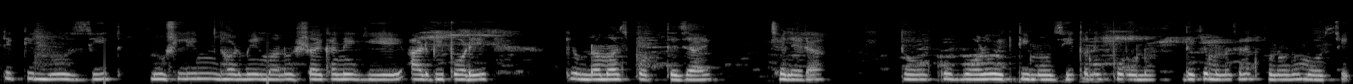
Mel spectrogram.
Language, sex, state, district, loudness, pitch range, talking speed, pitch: Bengali, female, West Bengal, North 24 Parganas, -24 LUFS, 225-245 Hz, 130 wpm, 235 Hz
